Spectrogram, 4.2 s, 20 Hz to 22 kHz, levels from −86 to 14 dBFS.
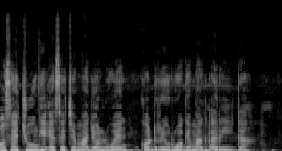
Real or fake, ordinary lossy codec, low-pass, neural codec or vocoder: real; none; 19.8 kHz; none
